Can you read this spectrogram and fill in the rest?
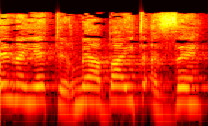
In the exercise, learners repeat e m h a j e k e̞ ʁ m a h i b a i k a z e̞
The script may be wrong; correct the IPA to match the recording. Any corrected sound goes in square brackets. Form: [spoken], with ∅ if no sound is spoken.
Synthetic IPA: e [n] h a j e [t] e̞ ʁ m [e] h [a] b a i [t] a z e̞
